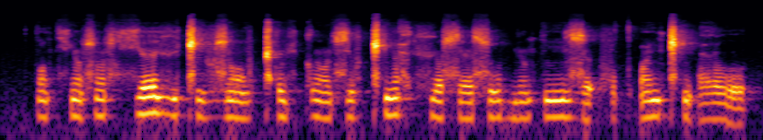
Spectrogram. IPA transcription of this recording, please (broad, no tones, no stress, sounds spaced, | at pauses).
tˤ õ tˤ ç õ ɬ ɔ̃ ɬ ç ɛ vʲ ɐ ǁ i v ɮ ɔ̃ v ǁʰ o ç k l ɔ̃ ɕ ə v ǁʰ ĩ ħ fʲ ɔ ɬ ɛ ɬ u bʲ õ k ĩ ɮ ə ʔ f ə tˤ ʔ ĩ ǁʰ ĩ ʔ ʕ o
